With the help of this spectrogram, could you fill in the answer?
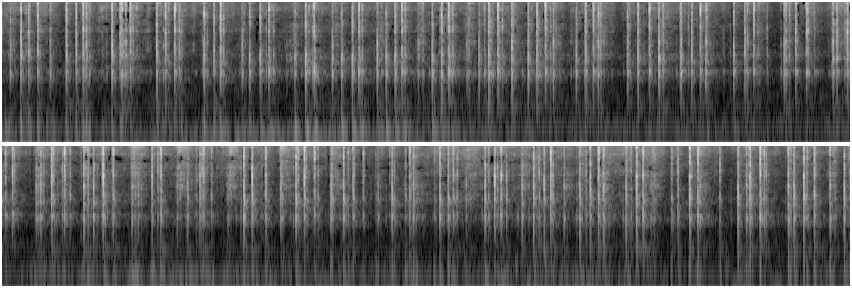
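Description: A small, hollow, green plastic crocodile dentist toy is held in both hands while fingers press its teeth and snap its jaw. The result is a rapid, steady stream of short, dry mechanical clicks and rattles with a bright, mid-high tone.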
